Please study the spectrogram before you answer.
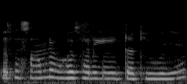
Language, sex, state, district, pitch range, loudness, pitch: Hindi, female, Uttar Pradesh, Budaun, 265-300 Hz, -32 LUFS, 280 Hz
